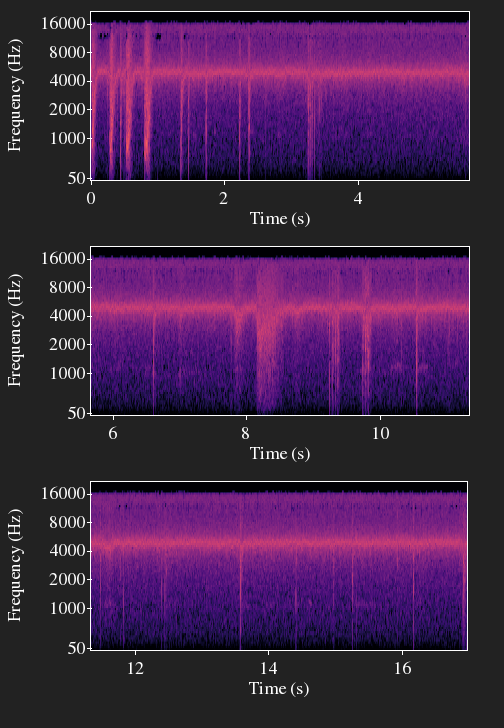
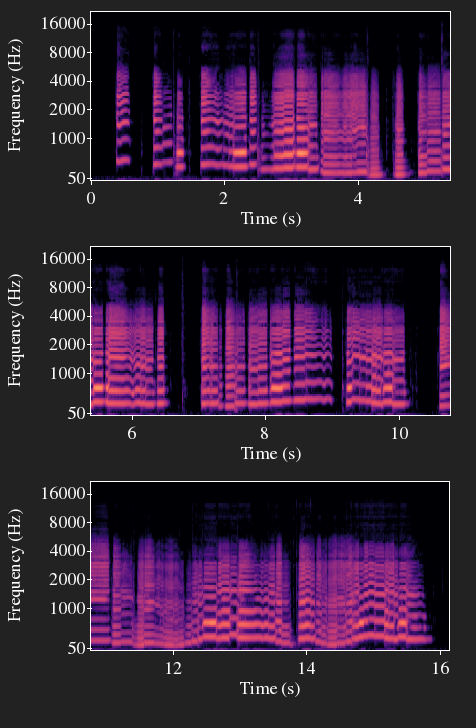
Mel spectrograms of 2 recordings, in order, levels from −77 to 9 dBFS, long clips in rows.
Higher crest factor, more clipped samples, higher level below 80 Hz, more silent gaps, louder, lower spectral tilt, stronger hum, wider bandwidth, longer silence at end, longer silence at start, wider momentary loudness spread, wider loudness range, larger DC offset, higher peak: about the same, 22 dB vs 18 dB; neither; about the same, -74 dBFS vs -70 dBFS; neither; first, -18 LUFS vs -21 LUFS; second, 4.5 dB/octave vs -5 dB/octave; neither; first, 17 kHz vs 14.5 kHz; second, 0 s vs 0.25 s; second, 0 s vs 0.4 s; second, 3 LU vs 11 LU; about the same, 1 LU vs 3 LU; neither; about the same, 0 dBFS vs -2 dBFS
